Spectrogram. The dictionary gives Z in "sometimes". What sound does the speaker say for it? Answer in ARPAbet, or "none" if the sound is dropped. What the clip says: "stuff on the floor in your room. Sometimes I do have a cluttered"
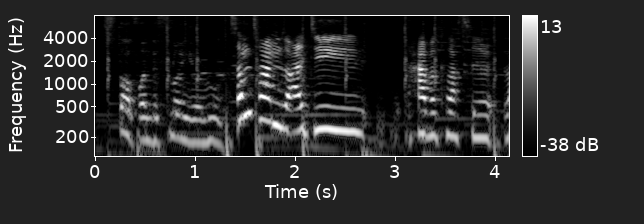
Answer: Z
